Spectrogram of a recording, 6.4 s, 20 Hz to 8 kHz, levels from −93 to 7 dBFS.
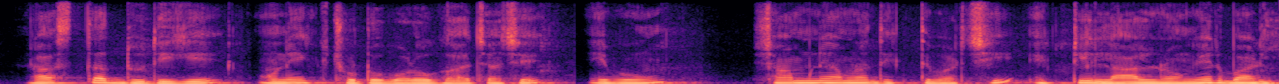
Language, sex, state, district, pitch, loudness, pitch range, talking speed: Bengali, male, West Bengal, Jalpaiguri, 160 Hz, -15 LUFS, 145-175 Hz, 150 wpm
